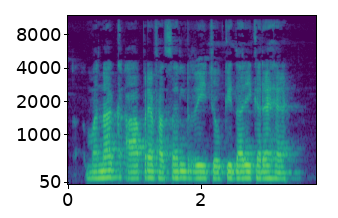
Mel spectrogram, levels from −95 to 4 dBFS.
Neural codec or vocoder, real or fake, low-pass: none; real; 10.8 kHz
